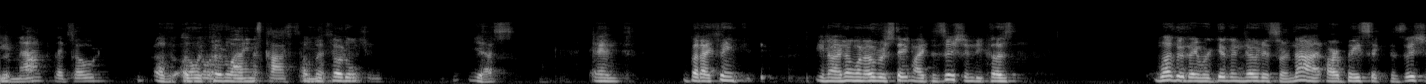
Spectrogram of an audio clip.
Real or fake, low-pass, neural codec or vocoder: fake; 7.2 kHz; codec, 44.1 kHz, 2.6 kbps, SNAC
